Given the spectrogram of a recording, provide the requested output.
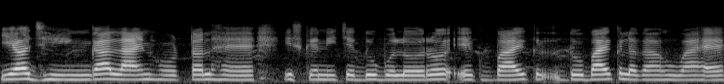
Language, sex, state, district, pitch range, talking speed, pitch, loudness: Hindi, female, Jharkhand, Palamu, 215-230 Hz, 130 wpm, 220 Hz, -18 LUFS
